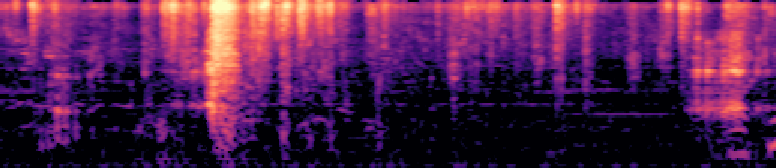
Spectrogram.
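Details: An angry male llama in an enclosure, hostile to a man about two metres away who offers him watermelon and gets spat at, gives rough, rasping growls and noisy bursts while the man speaks nearby.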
